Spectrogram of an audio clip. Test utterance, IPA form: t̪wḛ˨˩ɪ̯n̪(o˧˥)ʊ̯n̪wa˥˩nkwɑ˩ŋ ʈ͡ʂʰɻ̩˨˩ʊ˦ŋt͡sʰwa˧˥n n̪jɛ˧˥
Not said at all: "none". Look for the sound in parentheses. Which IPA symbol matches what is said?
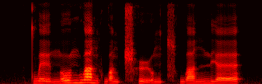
o˥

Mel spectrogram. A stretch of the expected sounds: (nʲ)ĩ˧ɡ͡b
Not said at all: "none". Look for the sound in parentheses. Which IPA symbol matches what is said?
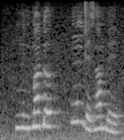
n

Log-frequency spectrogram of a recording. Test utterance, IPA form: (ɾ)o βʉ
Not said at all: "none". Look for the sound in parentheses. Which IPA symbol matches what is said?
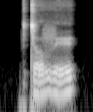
t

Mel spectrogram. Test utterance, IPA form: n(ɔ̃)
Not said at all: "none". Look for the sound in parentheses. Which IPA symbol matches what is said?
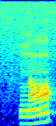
ɔ̃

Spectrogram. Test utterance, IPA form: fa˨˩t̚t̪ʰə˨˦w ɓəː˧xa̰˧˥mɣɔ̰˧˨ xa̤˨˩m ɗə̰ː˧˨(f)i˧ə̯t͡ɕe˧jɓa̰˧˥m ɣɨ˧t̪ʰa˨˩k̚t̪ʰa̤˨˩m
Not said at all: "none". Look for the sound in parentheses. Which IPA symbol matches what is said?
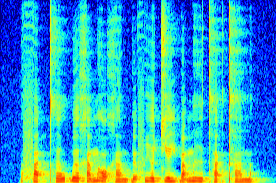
f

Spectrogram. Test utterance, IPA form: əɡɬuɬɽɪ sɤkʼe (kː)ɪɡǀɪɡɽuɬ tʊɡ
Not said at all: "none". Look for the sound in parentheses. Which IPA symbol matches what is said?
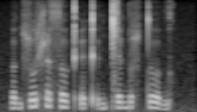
kʼ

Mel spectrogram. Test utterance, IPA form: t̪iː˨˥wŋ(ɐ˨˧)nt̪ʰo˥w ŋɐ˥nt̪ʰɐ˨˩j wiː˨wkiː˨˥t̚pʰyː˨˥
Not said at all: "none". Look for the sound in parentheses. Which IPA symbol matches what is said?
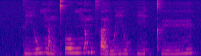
ɐ˨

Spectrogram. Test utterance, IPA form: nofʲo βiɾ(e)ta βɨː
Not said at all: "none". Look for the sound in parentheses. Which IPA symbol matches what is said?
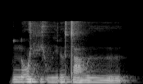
ɨ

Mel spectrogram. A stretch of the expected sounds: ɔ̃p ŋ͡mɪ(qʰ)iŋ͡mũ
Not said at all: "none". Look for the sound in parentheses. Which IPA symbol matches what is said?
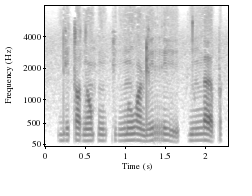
k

